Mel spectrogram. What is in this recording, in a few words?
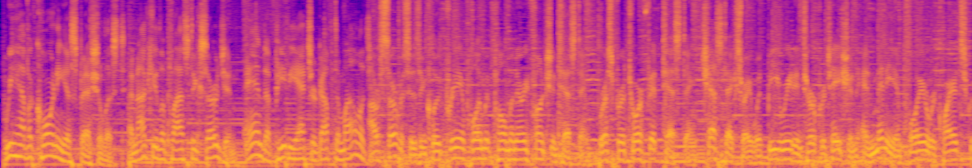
Narration Male Industrial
